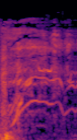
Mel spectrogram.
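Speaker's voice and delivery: very high, soft squealing laugh. Real, not acted. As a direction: squeal a laugh at your own bit. Reacting to his own impression.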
